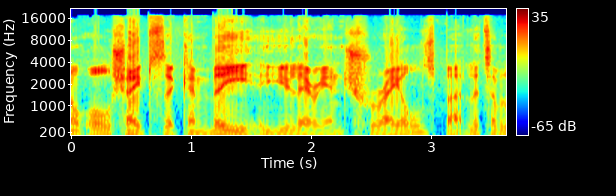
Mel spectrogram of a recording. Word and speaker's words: Eulerian: looking at you Larry in walks or sometimes pronounced Alerian walks I'm gonna say you Larian because I think most students have just pronounced it phonetically although the guy was printed a guy was based on his is pronounced Euler apparently if some reason or other funny name anyway so let's call it Eulerian because I think 98% of students will pronounce it that way and it gets annoying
